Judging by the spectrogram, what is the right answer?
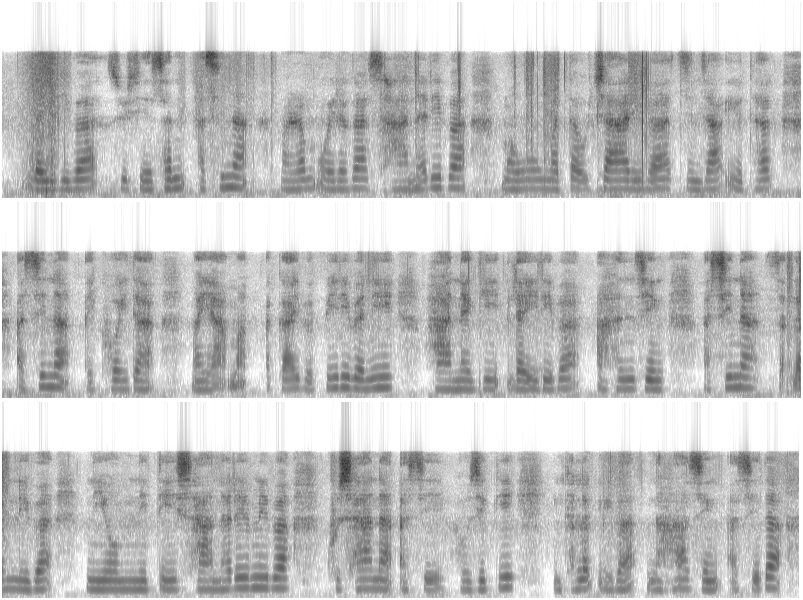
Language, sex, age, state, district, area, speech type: Manipuri, female, 30-45, Manipur, Tengnoupal, rural, spontaneous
